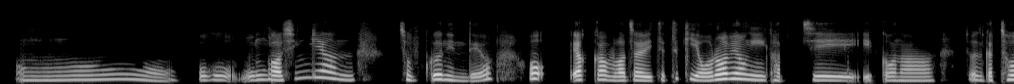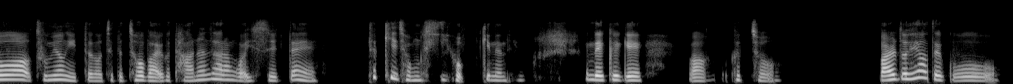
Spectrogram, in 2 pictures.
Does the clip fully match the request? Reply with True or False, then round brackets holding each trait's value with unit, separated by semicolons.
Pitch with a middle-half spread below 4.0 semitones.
True (3.3 semitones)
